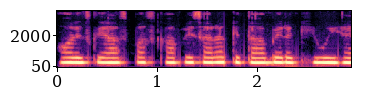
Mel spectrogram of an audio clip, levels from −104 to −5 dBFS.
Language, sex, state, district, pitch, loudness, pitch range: Hindi, female, Chandigarh, Chandigarh, 260 Hz, -12 LUFS, 255-265 Hz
